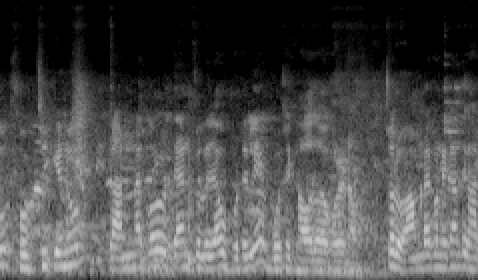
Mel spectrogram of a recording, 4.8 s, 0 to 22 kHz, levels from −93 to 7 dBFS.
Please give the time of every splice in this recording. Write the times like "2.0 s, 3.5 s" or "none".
none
